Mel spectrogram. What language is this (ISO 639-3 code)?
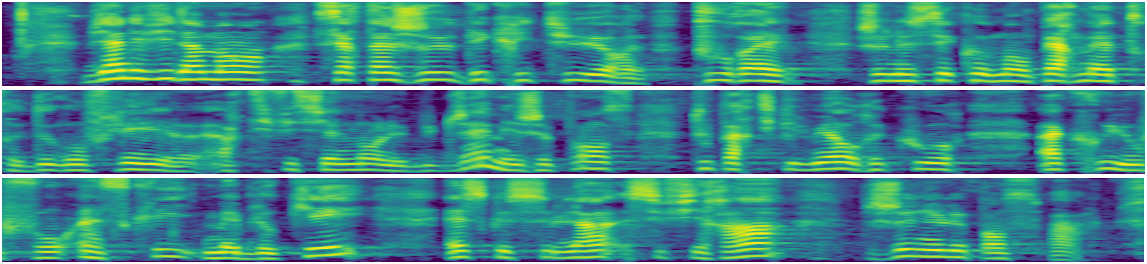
fra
